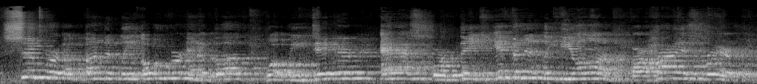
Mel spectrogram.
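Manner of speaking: high-pitched, emphatic preacher delivery; fervent sermon in full flow; impassioned preaching. Real, not acted. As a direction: preach it with urgency, stretching key words.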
